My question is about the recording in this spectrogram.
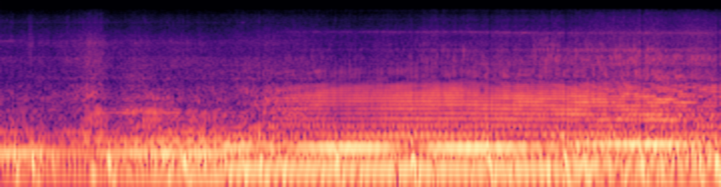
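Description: Propeller-driven light aircraft engine running on the ground with the propeller turning, a steady drone.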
